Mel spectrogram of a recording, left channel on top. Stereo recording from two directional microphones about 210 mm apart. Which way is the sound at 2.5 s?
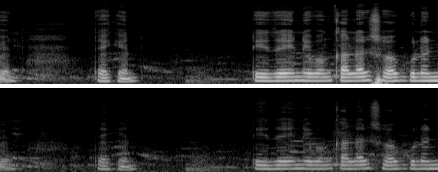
50° left (ahead or behind).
